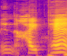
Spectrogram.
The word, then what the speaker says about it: Enhypen: island yeah island and they came up with n hyphens and hyphens e-n-h-y-p-h-e no not even an h-p-e-n in high-pen oh hi yeah right i know it just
